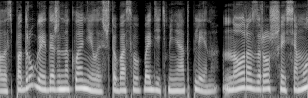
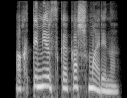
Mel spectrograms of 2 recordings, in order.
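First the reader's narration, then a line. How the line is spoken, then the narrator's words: Young woman barking angrily. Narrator (Russian): рявкнула на него девушка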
